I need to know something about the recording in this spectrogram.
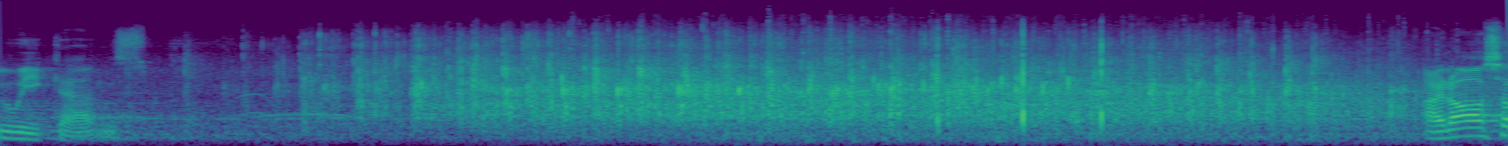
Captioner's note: cheers and applause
